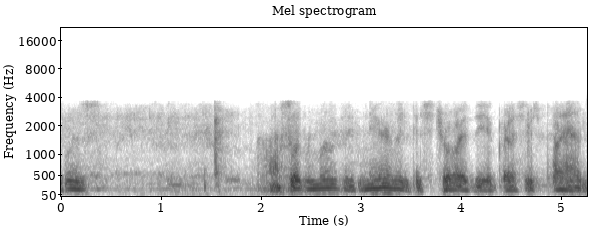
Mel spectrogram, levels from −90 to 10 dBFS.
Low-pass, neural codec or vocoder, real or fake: 3.6 kHz; codec, 24 kHz, 3 kbps, HILCodec; fake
